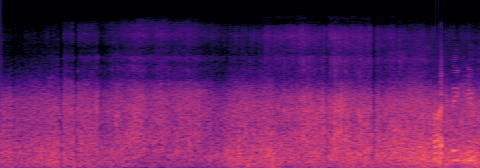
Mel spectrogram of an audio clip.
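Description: Wind rushing over a helmet-mounted camera's microphone while skiing downhill, mixed with skis sliding on groomed snow: a steady rush that grows slightly louder toward the end.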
